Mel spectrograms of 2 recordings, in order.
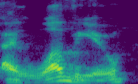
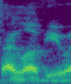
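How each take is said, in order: First: The emphasis falls on the word love. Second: No word is given special emphasis. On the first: The feeling is especially powerful. "change the emphasis to the word love" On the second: It is simply a matter of fact. "it's just a matter of fact statement"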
